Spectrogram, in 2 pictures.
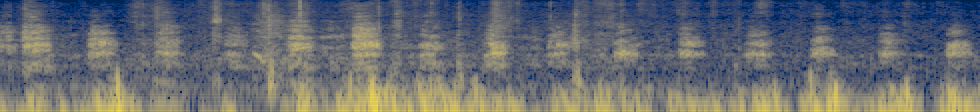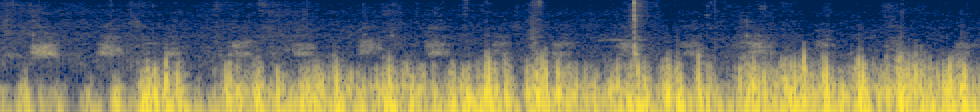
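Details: Croatian Sheepdog panting in quick, uneven rhythmic breaths, roughly three or four per second, with soft airy pulses that grow louder and denser in the second half; no barking.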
